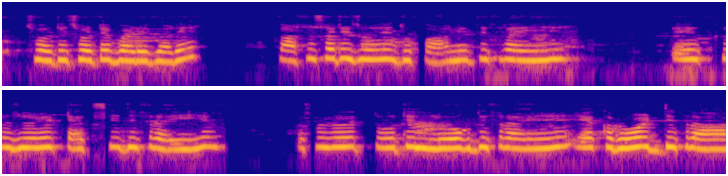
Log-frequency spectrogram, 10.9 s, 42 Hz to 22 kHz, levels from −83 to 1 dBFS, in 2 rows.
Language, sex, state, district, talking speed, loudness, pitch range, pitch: Hindi, female, Bihar, Lakhisarai, 170 wpm, -17 LUFS, 290-315 Hz, 305 Hz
